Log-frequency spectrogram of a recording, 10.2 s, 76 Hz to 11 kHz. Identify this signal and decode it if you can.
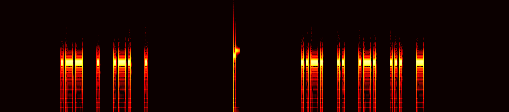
Morse code, heard as a keyed tone, about 25 wpm, spaced as for 18 wpm, 700 Hz. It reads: WERE FIRST
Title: 2x Character Spacing - Top 100 Words - 25wpm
